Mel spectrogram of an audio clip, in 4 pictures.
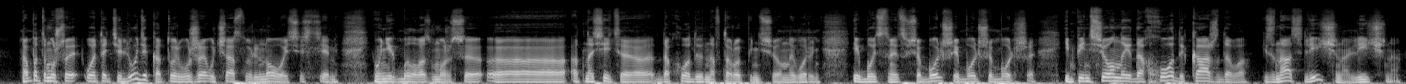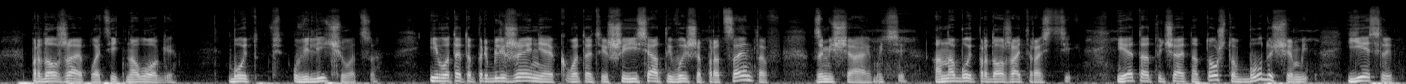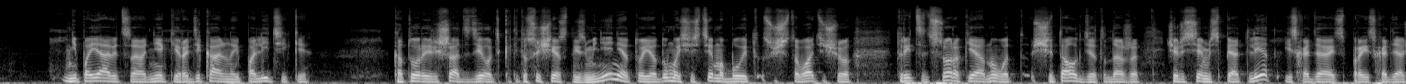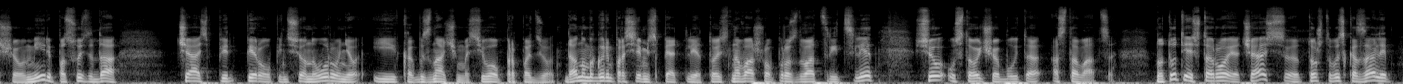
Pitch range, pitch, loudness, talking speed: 115-145 Hz, 125 Hz, -17 LUFS, 155 wpm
